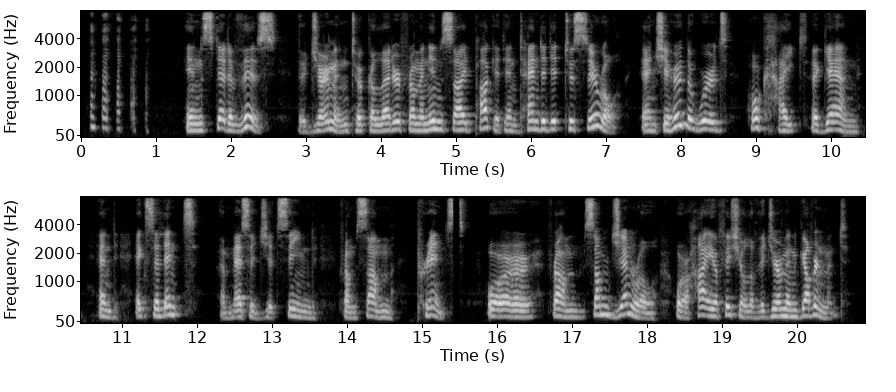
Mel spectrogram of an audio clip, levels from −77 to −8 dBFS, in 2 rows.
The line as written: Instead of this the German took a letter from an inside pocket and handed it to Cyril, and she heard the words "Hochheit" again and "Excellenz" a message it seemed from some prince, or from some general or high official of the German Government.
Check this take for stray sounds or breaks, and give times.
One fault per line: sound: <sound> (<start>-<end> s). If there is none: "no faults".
sound: laugh (0.1-0.9 s)
sound: dropout (15.4-15.5 s)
